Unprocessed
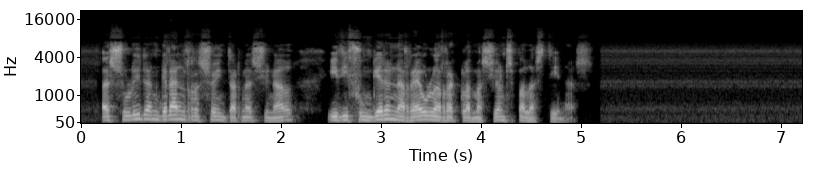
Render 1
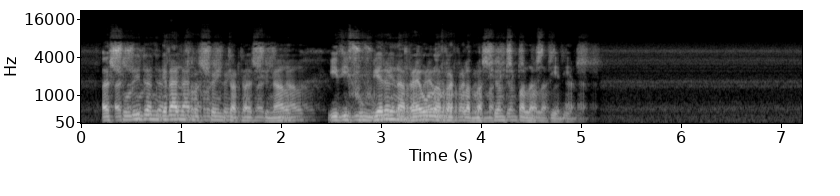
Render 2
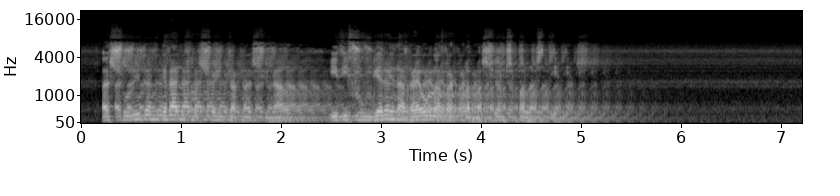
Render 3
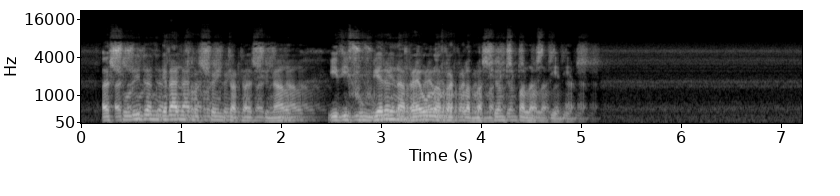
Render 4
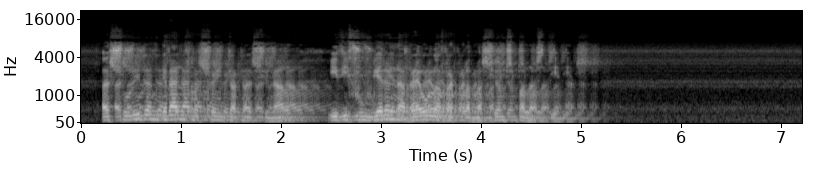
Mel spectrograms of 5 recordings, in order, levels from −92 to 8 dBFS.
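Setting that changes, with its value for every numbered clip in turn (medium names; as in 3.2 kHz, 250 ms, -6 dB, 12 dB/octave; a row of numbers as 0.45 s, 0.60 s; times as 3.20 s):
filtered feedback delay, feedback: 17%, 69%, 28%, 45%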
